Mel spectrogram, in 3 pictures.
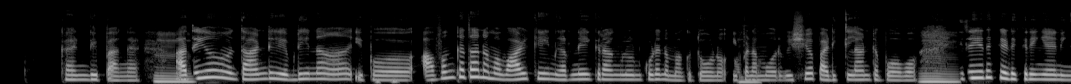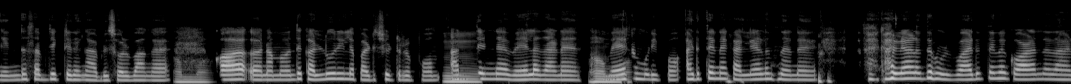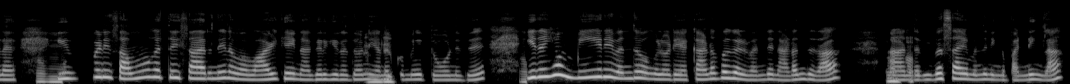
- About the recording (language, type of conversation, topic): Tamil, podcast, இந்திய குடும்பமும் சமூகமும் தரும் அழுத்தங்களை நீங்கள் எப்படிச் சமாளிக்கிறீர்கள்?
- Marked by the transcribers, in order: other noise; unintelligible speech; other background noise; laughing while speaking: "அடுத்து என்ன வேலை தான, வேலை … நகர்கிறதோன்னு எனக்குமே தோணுது"; chuckle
